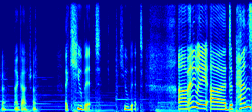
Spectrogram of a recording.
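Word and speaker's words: qubit: look this word up Qui quipped hold on pronunciation Cubit Cubit okay Cubit Cubit uh just like an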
